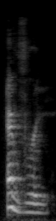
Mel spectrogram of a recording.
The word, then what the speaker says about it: every: All of those four words without the schwa pronunciation. Different. Separate, every, chocolate.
